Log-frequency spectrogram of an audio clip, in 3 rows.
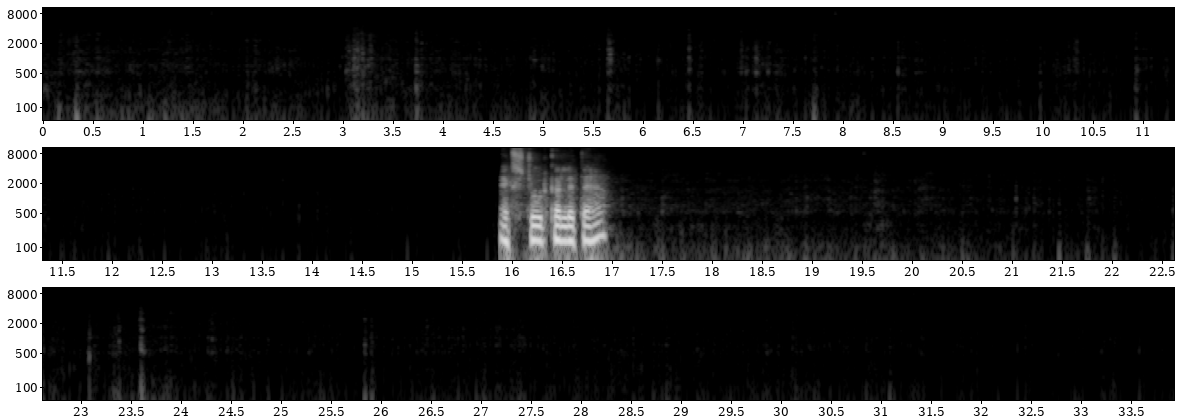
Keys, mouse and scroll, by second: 1.6 click, 2.5 alt+middle click, 3.2 click, 4.9-6.0 drag, 6.3 alt+middle click, 7.9 click, 11.5 click, 13.0 click, 14.2 right click, 15.2 click, 15.6 click, 17.4-19.5 drag, 20.0 alt+middle click, 20.6 middle click, 21.4 click, 22.4 click, 25.0 click, 26.0 alt+middle click, 27.6 right click, 29.1-30.4 alt+middle drag, 31.2 click, 32.2-33.4 alt+middle drag, 33.8 click.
